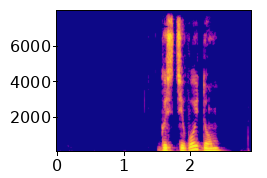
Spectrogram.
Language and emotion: Russian, neutral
